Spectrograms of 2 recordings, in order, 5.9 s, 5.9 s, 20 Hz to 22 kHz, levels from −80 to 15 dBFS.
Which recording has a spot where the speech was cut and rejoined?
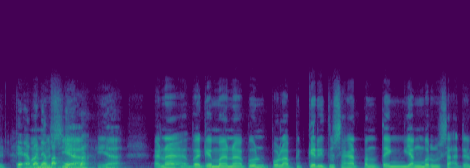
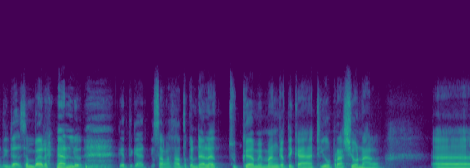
second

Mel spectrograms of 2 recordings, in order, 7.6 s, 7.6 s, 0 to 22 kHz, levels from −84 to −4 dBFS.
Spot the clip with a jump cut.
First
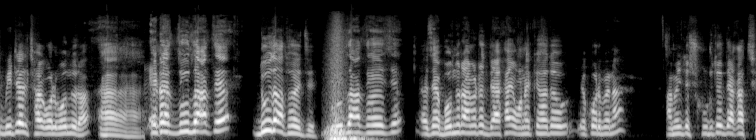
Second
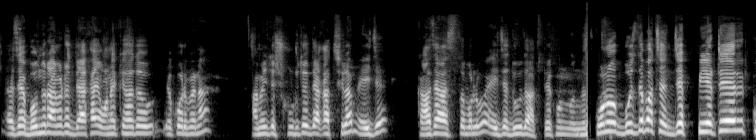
second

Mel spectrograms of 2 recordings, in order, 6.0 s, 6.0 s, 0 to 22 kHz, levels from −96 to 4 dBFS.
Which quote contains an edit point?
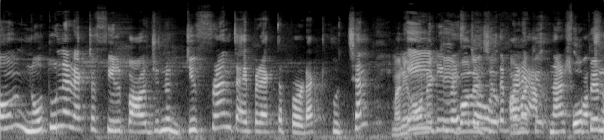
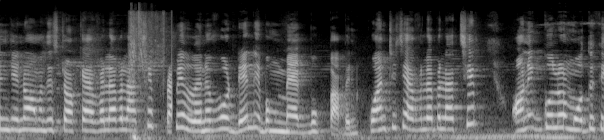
second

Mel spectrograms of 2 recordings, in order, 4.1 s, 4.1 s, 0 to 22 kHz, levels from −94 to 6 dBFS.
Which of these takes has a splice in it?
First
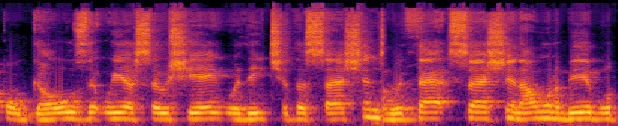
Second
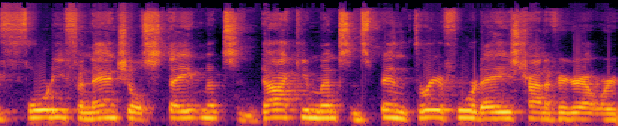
first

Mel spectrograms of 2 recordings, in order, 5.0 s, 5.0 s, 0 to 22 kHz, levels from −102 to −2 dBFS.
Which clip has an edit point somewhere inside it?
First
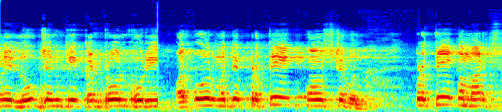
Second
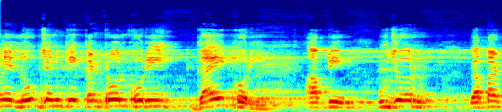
first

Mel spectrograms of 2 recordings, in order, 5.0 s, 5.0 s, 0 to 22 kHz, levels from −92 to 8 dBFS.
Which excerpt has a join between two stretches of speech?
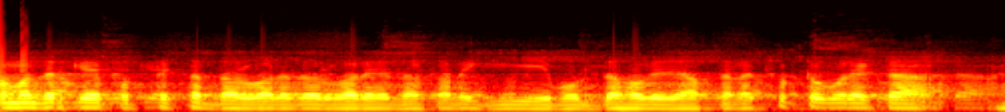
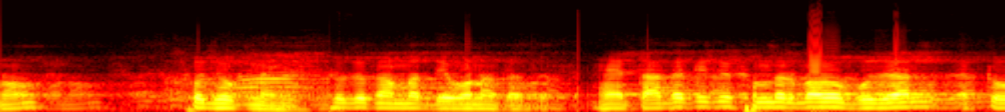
second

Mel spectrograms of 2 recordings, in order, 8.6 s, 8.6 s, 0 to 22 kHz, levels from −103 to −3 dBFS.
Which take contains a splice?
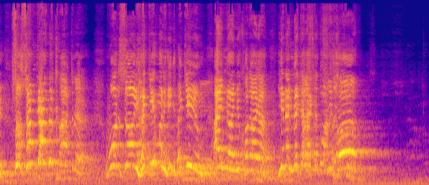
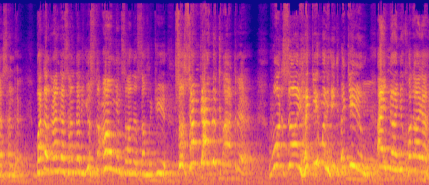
first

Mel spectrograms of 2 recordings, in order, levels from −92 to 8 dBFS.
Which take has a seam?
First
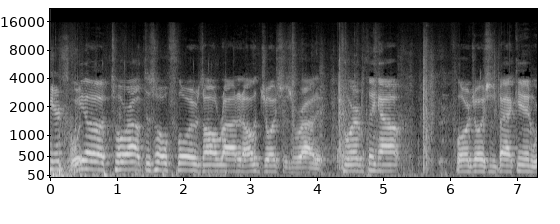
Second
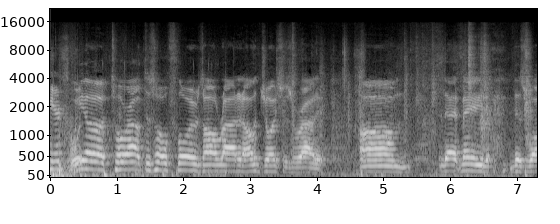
first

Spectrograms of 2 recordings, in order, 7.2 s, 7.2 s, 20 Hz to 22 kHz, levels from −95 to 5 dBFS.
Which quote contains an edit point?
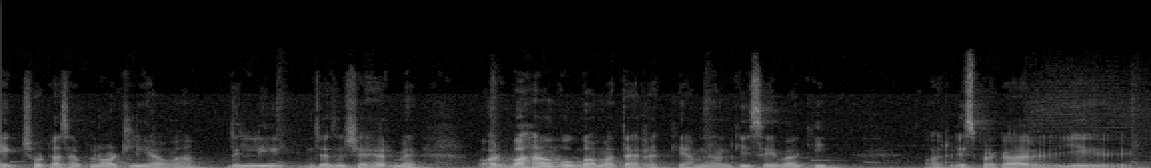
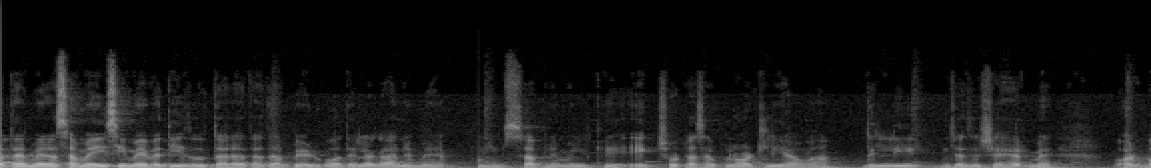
second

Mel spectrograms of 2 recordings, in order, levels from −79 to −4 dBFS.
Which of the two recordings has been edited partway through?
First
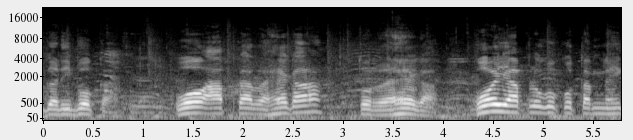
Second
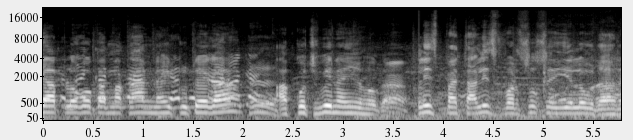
second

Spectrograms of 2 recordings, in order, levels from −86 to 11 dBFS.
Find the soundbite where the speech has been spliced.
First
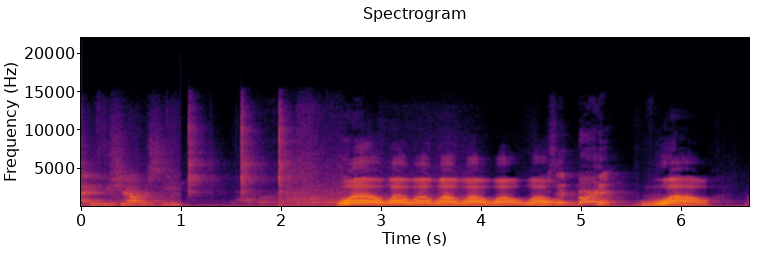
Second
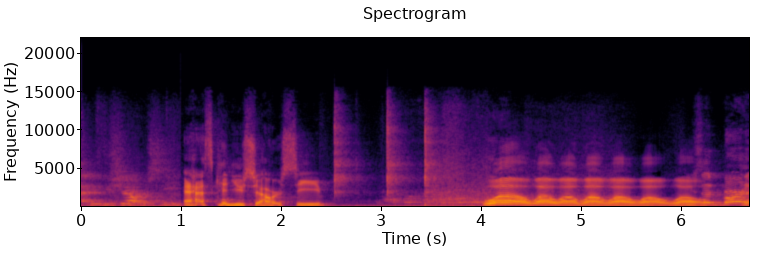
first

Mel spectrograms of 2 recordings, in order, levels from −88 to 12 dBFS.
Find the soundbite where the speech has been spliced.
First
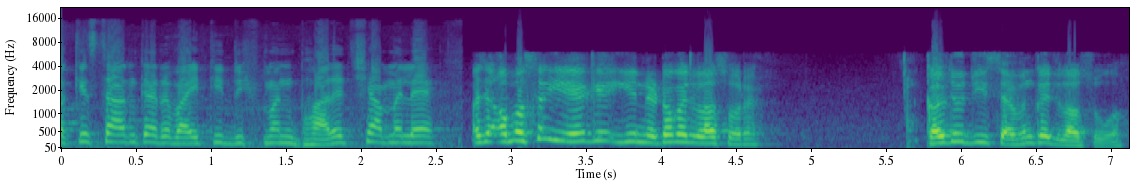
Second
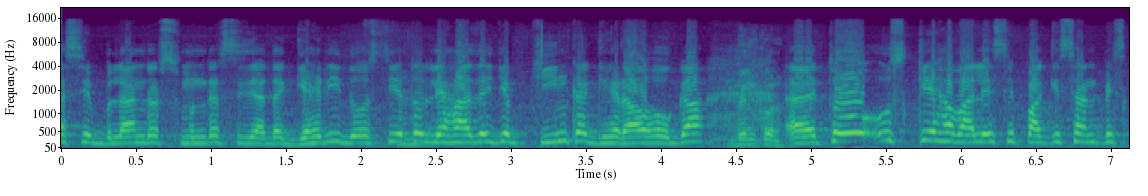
first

